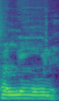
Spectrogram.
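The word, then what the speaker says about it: Helene: So yeah, it's pronounced Helen because there's a E at the end of it.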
